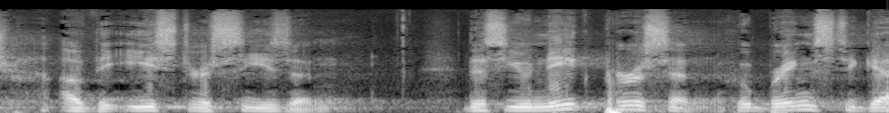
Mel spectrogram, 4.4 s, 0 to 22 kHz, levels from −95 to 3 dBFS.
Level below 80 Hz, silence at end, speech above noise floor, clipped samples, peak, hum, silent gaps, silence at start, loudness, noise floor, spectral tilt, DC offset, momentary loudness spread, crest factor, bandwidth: -24 dBFS; 0 s; 28 dB; under 0.1%; 0 dBFS; none; none; 0 s; -12 LUFS; -39 dBFS; -4.5 dB/octave; under 0.1%; 8 LU; 12 dB; 16 kHz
